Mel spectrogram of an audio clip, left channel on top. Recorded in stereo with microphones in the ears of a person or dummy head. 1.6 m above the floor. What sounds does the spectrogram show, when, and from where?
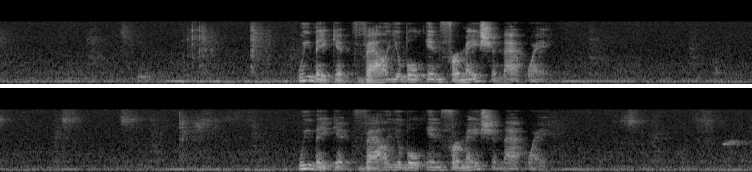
3.0 s a man speaking: 80° left, 2.5 m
